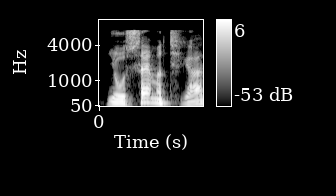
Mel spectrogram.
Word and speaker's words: Yosemite: 영어식 발음은 요세미티가 되겠습니다.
